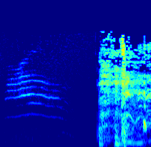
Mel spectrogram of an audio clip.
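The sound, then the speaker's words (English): A house cat gives a single drawn-out meow, soft and fairly steady in pitch, and then a louder, rougher noise bursts in after a short silence. “I'm hoping it's a cat. And nothing more untoward. Yeah, and that's my cat.”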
